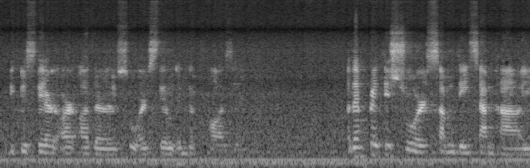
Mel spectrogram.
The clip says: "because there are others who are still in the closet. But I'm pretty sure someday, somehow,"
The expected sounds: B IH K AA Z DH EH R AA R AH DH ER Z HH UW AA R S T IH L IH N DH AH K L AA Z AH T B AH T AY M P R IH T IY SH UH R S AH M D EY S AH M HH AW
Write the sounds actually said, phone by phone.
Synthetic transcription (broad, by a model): B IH K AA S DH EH R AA R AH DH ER S HH UW AA R S T IH L IH N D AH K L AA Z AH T B AH T AY M P R IH T IY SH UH R S AH M D EY S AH M HH AW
